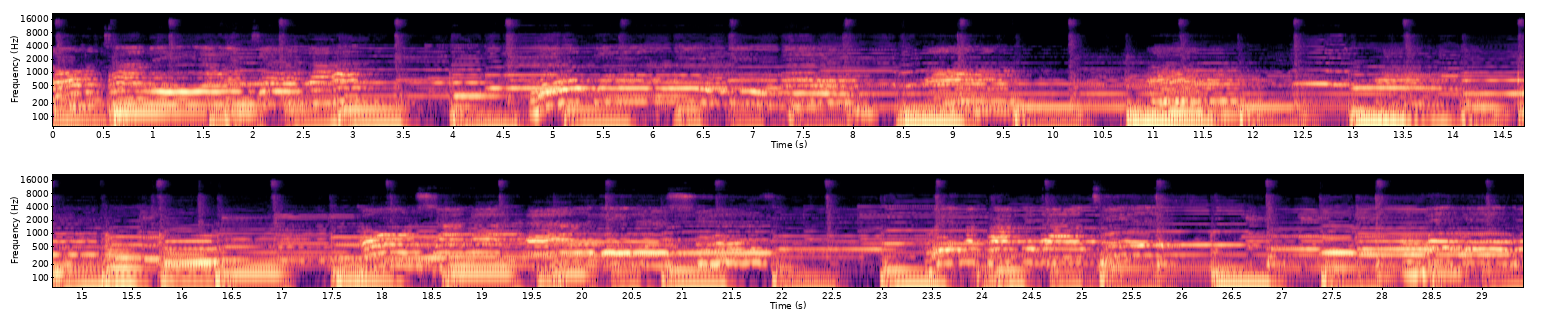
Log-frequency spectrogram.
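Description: Live country band playing a song: electric guitar, bass and drums with a fiddle and a woman singing.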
